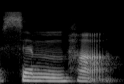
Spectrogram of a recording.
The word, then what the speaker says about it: Simha: Simha. Simha. Okay. So you can hear that there's a slight pause on this sound.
